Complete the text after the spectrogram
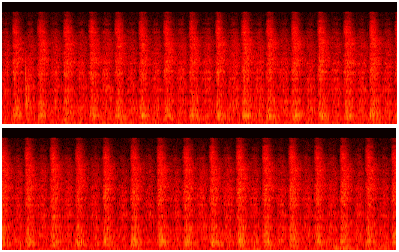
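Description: A woman breathes out sharply through her nose in quick, steady rhythmic bursts, close by.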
